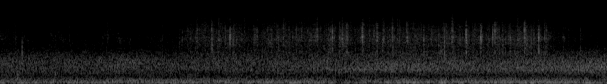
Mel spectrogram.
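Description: Faint outdoor background with a steady low rumble, and a few seconds of quick, dense crackling clicks from about two seconds in.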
